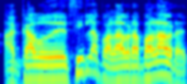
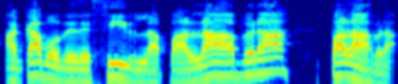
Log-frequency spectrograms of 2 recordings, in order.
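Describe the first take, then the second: First: Quick, run together, palabra palabra tossed off; quick throwaway demo of the phrase; fast rattled repeat. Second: Slowed down, palabra palabra spelled out; slow it right down for the tongue twister; slow, deliberate demo of the phrase; slow careful repeat. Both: Shown as a demonstration.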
